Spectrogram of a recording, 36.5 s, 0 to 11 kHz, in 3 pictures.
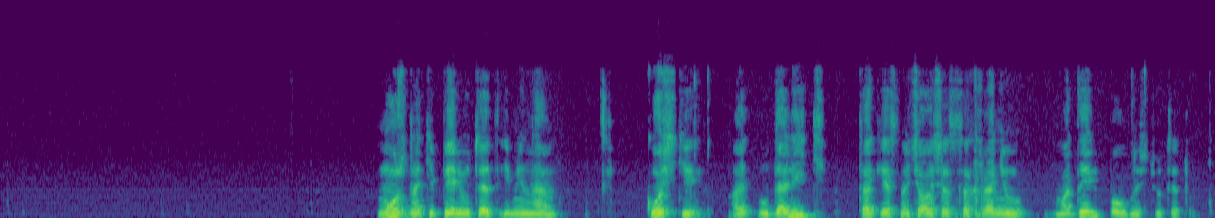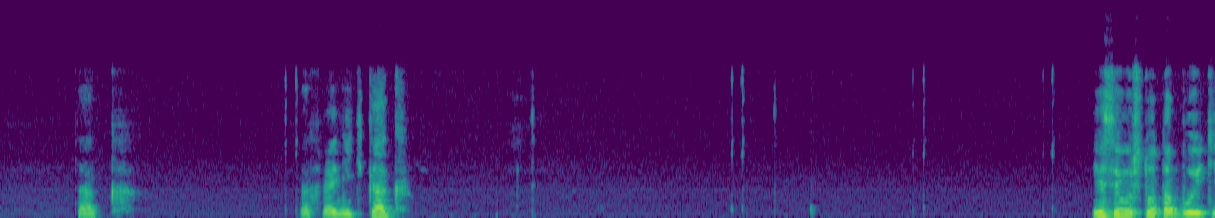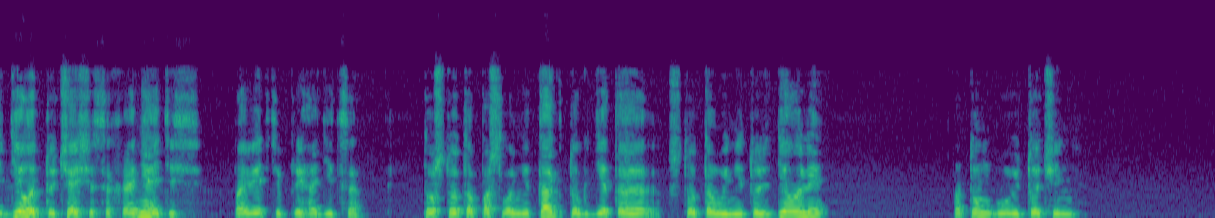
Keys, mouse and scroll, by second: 3.6-4.7 scroll up 1, 4.9-6.5 scroll down 1, 7.0 click, 11.3 click, 26.2-26.7 scroll up 2, 26.7-29.4 scroll down 1, 29.4-29.8 scroll down 1, 32.8-33.2 scroll up 1, 33.2-33.7 scroll down 2, 33.7 middle click.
